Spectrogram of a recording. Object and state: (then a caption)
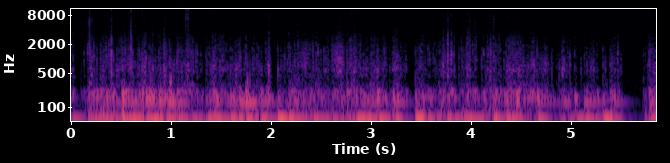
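Foam microphone windscreen being scratched. A medium-sized red foam windscreen, soft porous foam over a hollow grille on a microphone, is scratched fast with the long pointed acrylic nails of both hands. The result is a dense, continuous rumbling scratch, almost entirely deep and boomy with a steady low hum, broken by quick brushy flicks and a brief dip in level near the end.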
